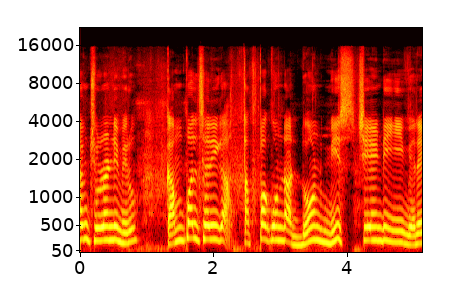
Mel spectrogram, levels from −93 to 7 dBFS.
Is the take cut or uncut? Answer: uncut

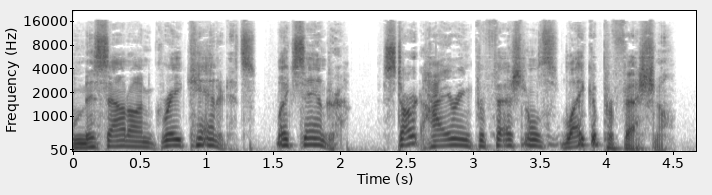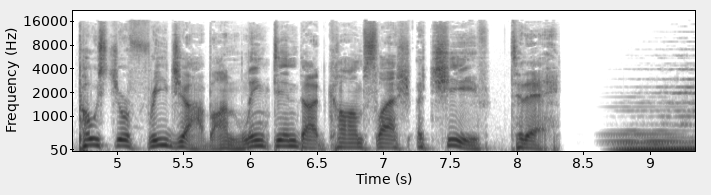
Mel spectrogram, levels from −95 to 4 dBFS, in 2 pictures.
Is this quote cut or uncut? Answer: cut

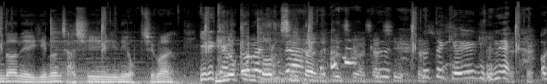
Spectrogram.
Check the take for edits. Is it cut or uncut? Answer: uncut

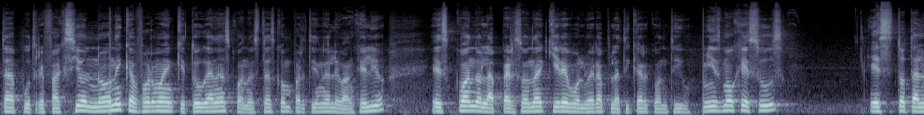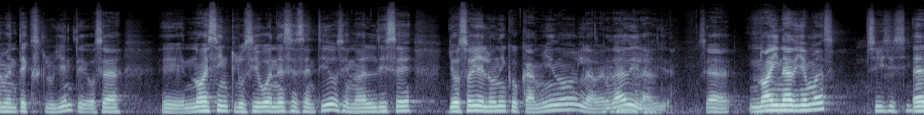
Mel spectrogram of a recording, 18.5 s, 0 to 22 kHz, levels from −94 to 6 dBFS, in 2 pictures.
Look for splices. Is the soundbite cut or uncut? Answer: cut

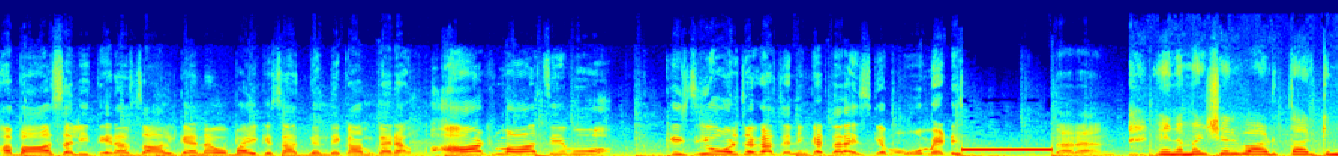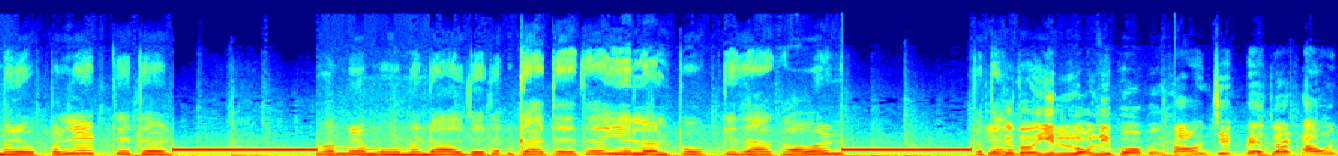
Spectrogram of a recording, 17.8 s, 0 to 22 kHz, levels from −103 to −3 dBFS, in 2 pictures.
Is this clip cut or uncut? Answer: cut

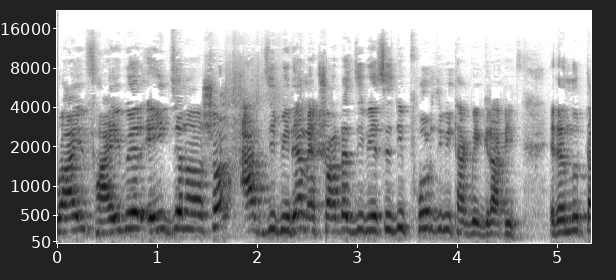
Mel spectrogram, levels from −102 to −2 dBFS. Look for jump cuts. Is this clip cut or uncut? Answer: uncut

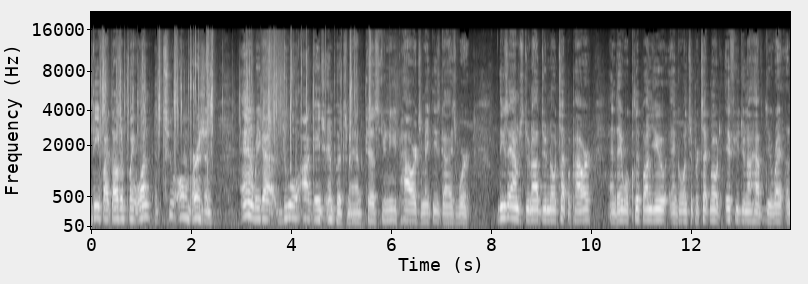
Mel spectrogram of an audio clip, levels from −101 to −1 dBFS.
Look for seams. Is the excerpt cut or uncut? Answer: uncut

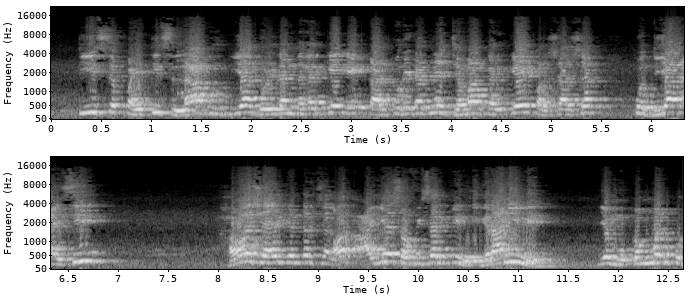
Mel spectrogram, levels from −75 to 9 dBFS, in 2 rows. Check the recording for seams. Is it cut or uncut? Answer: cut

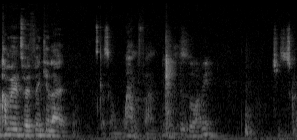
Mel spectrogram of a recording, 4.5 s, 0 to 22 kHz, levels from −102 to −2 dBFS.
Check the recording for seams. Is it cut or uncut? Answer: uncut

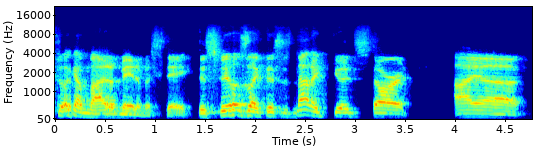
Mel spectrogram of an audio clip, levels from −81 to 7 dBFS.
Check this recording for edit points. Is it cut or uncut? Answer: cut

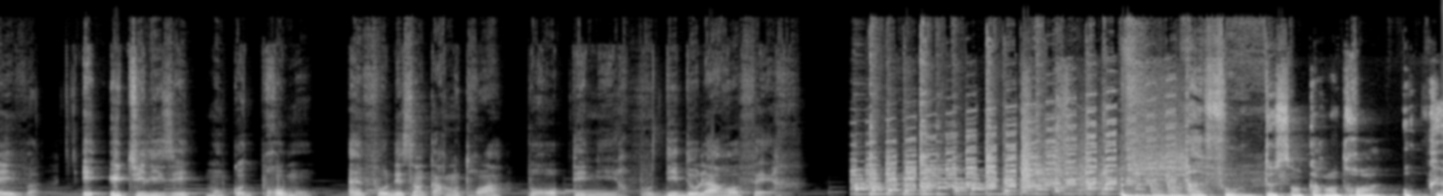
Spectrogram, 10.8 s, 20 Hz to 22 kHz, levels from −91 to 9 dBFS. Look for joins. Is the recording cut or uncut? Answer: uncut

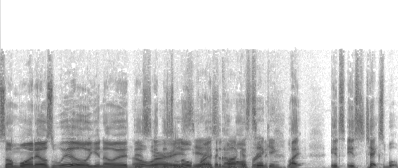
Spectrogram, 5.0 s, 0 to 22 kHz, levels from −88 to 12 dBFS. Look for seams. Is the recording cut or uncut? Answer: uncut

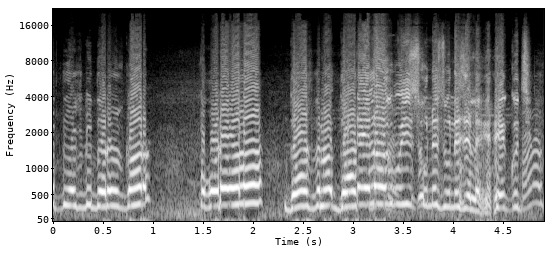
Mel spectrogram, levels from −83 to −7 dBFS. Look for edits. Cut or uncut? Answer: uncut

